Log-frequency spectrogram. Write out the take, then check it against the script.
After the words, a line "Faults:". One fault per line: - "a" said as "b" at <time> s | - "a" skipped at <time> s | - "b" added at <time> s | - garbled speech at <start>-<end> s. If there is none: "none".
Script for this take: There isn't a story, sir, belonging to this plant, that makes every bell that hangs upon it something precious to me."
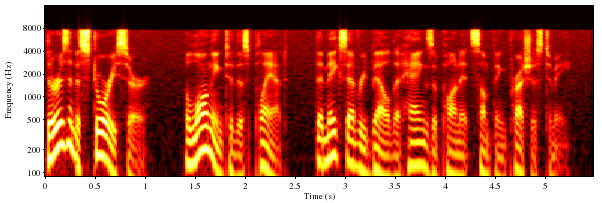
There isn't a story, sir, belonging to this plant, that makes every bell that hangs upon it something precious to me."
Faults:
none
